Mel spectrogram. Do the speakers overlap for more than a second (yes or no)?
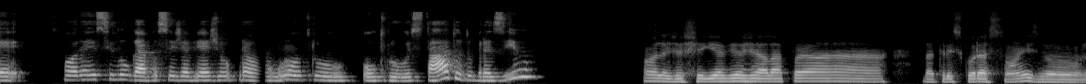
no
